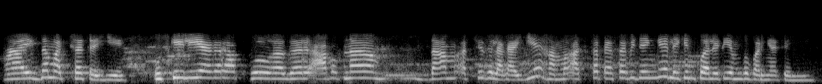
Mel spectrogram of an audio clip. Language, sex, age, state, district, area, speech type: Hindi, female, 18-30, Uttar Pradesh, Azamgarh, rural, conversation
